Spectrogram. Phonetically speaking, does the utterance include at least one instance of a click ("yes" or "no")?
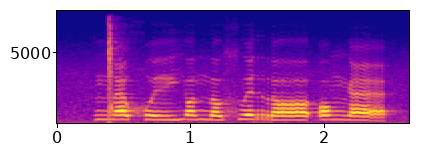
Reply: yes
